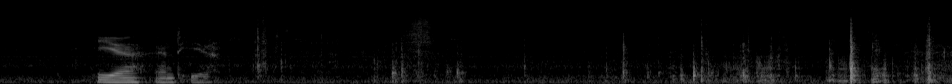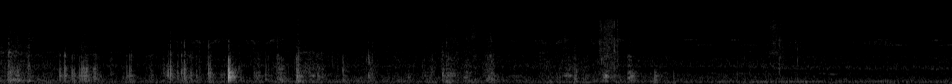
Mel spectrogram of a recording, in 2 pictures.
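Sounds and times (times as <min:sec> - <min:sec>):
plastic panels clicking and tapping: 0:03.8 - 0:14.0.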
